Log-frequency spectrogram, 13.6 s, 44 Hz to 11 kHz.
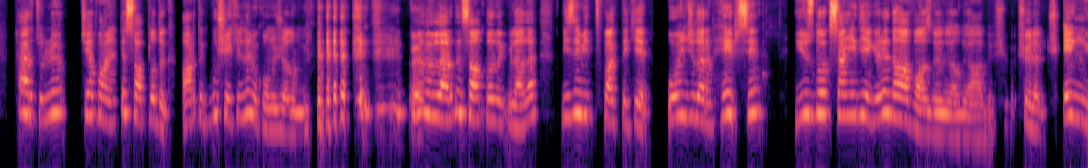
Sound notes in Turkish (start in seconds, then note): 3.8 kahkaha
